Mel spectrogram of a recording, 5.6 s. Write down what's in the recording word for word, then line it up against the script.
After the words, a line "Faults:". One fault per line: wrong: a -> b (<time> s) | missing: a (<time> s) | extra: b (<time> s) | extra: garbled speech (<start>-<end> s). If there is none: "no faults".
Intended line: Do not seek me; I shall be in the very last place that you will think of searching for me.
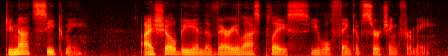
Do not seek me; I shall be in the very last place you will think of searching for me.
Faults:
missing: that (3.8 s)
